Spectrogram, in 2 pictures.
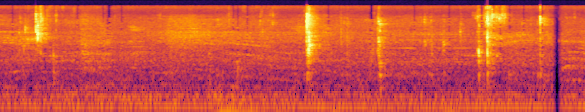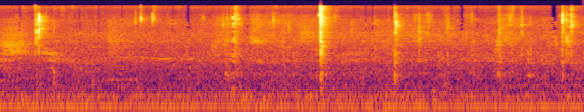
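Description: Close-up eating sounds of a soft glazed donut being bitten and chewed: irregular sharp wet mouth clicks and smacks every second or two over a steady low hum.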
